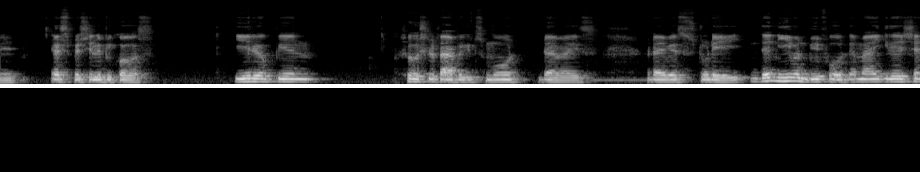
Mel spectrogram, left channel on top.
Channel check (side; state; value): right; silent; 58 dB below the other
